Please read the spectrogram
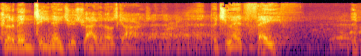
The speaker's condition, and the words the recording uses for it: Throat cancer. Back when my voice was much stronger than it is now.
